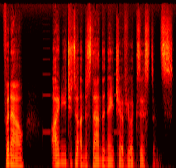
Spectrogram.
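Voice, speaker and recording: A man playing a solemn, guilt-ridden fae in an audio roleplay, speaking formally and earnestly in measured, deliberate phrases. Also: fairly low pitch, lively intonation, natural voice. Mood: grave, explanatory. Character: solemn, guilt-ridden male fae explaining magic to a patient. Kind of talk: audio roleplay acting, addressed to listener.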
